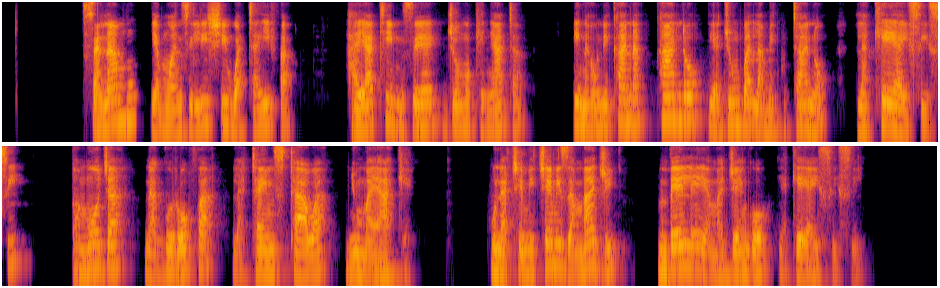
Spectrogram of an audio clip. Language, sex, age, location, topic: Swahili, female, 36-49, Nairobi, government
